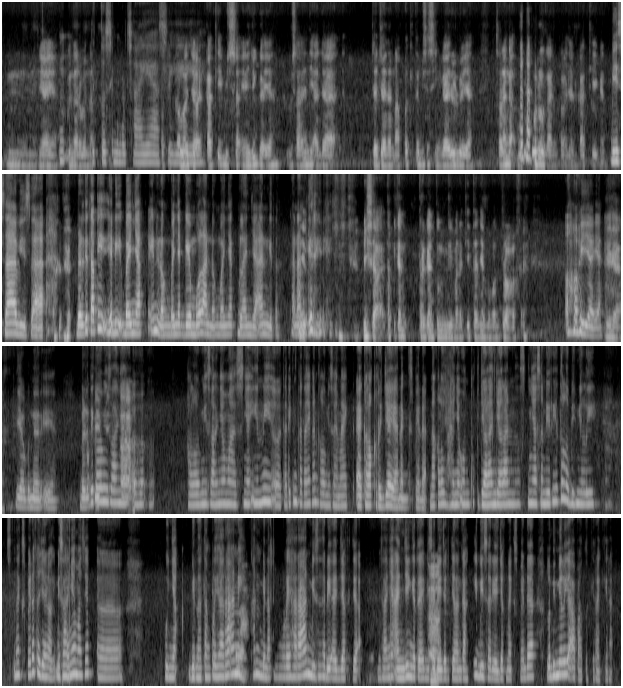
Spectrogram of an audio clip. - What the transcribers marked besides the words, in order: static; unintelligible speech; chuckle; tapping; chuckle; laughing while speaking: "Kanan-kiri"; chuckle; chuckle; laughing while speaking: "Oh"; other background noise; distorted speech
- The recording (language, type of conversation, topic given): Indonesian, unstructured, Apa yang membuat Anda lebih memilih bersepeda daripada berjalan kaki?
